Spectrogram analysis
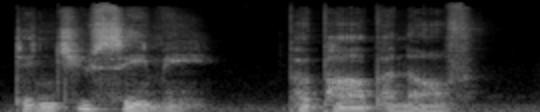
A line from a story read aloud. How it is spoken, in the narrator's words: each whispered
